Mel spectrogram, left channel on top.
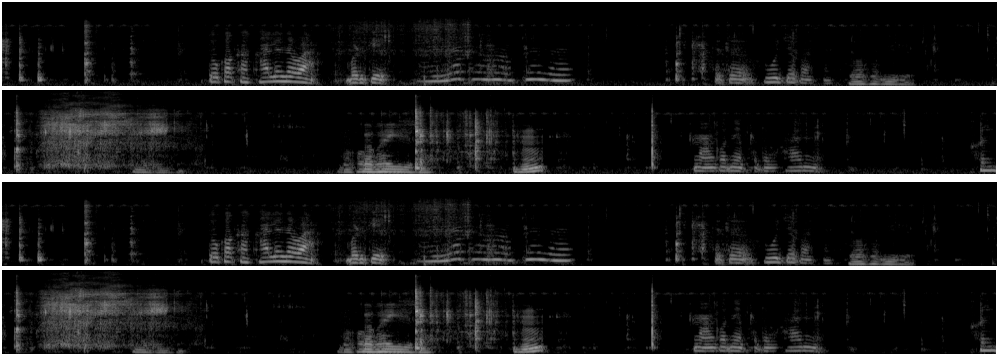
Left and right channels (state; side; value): noise; left; rumble, 28 dB below the sound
